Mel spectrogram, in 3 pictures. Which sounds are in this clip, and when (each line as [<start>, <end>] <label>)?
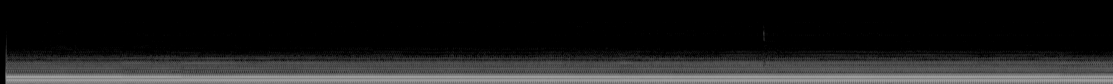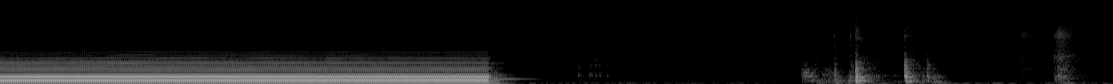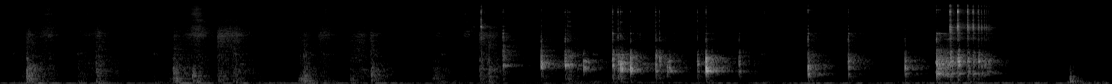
[0.00, 16.61] microwave
[0.05, 16.17] coffee machine
[19.05, 27.27] footsteps
[19.68, 20.49] coffee machine
[26.97, 32.41] cutlery and dishes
